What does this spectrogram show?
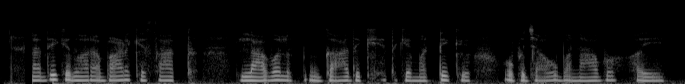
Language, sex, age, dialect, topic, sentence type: Magahi, female, 18-24, Central/Standard, banking, statement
